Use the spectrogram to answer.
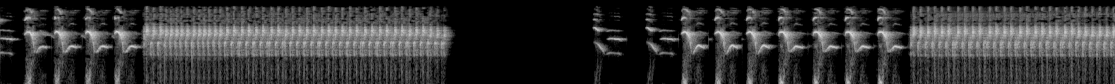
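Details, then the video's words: Zapata wren song from Cuba's lowland scrub, high and loud: bursts of quick downslurred whistles alternate with long, dense rolling trills, a brief silence midway, then more sharp whistles and another sustained trill. "Masteran Burung Zapata Wren"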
